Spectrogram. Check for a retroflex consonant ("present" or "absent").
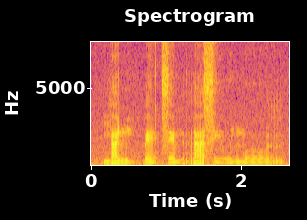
absent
